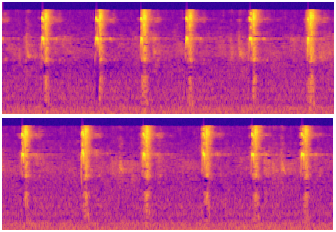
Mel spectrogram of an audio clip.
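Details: Steady series of shrill, clipped chips from a squirrel on a wall, one roughly every half second, thirteen in all, evenly paced against low background noise.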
